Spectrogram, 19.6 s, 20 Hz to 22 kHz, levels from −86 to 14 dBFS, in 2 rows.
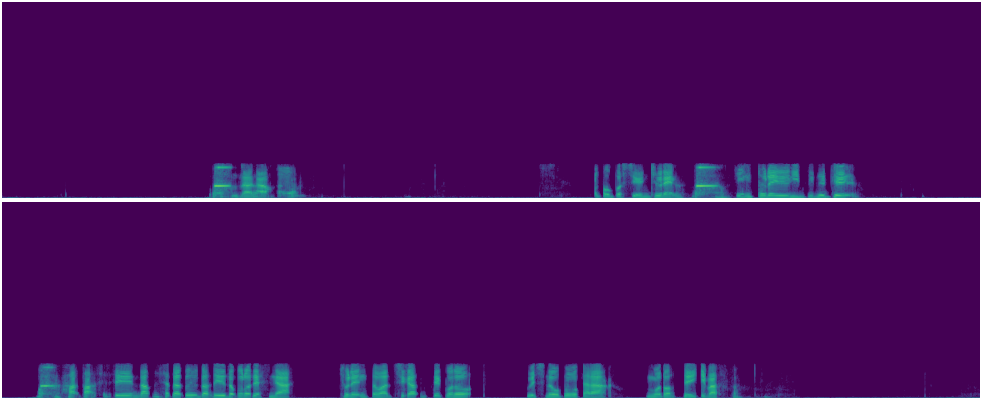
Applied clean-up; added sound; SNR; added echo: neural diffusion model UNIVERSE++.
